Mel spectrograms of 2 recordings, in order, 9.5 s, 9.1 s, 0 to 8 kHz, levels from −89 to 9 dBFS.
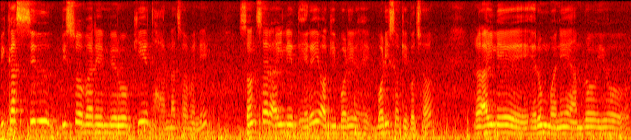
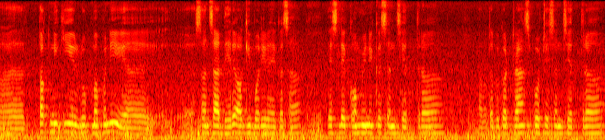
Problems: constant background noise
